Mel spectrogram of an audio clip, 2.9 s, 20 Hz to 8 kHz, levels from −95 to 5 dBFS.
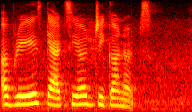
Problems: constant background noise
